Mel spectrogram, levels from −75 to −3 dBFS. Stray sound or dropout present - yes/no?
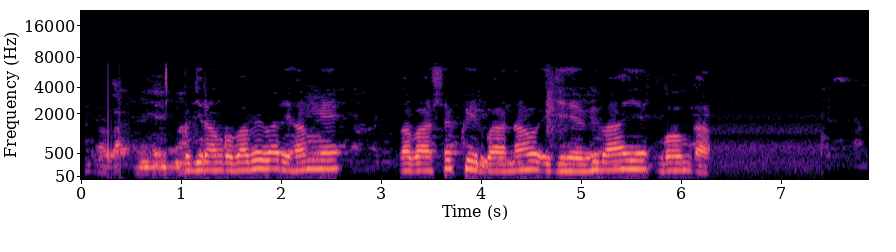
no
